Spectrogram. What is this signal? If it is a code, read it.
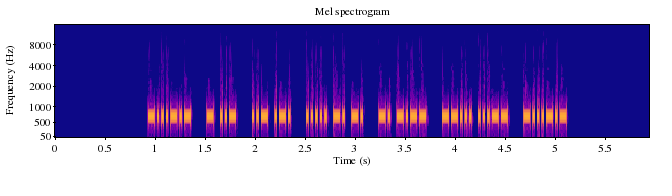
Morse code, heard as a keyed tone, about 52 wpm, 700 Hz. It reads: <BK> TU UR 5NN NY 73 <BK>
